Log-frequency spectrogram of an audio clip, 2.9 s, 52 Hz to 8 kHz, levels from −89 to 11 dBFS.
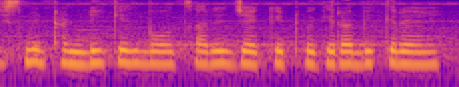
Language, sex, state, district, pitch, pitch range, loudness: Hindi, female, Uttar Pradesh, Shamli, 205 Hz, 200-215 Hz, -15 LUFS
